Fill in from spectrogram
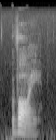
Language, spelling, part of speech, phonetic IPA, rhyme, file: Hungarian, vaj, noun / interjection, [ˈvɒj], -ɒj, Hu-vaj.ogg
- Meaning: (noun) butter (a soft, fatty foodstuff made by churning the cream of milk (generally cow's milk))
